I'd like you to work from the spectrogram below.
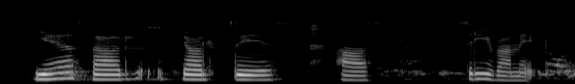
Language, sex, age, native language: Icelandic, female, 12, Icelandic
